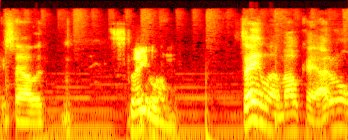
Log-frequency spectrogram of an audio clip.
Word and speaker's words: Salem: know Jason Booth says anyone seen the new salam's lot film on Max Matt have you seen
